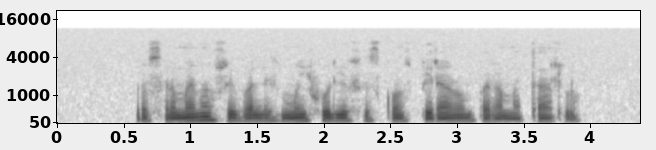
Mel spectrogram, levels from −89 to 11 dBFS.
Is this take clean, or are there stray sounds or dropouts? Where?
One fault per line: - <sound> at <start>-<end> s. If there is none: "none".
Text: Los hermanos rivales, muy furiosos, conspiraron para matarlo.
none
